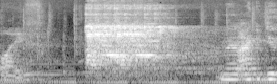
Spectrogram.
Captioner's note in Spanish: alarma suena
